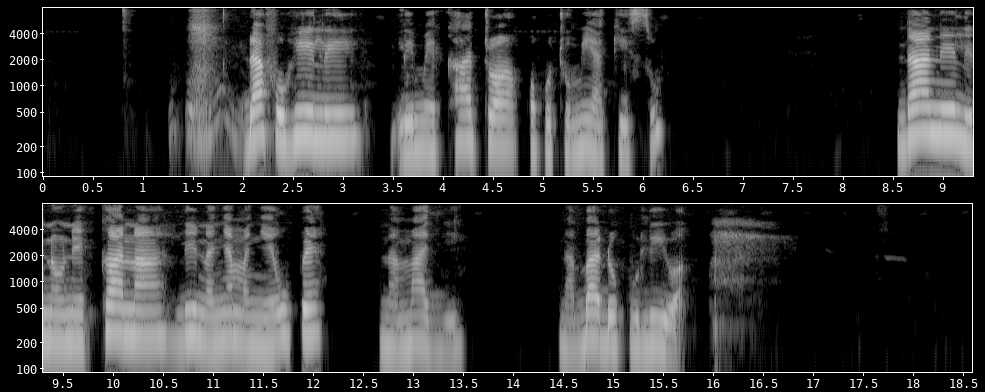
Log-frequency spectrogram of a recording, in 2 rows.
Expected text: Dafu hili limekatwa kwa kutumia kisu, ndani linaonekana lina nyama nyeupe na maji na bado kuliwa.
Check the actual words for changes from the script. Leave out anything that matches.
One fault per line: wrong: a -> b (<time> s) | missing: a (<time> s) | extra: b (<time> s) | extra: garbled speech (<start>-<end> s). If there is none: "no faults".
no faults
